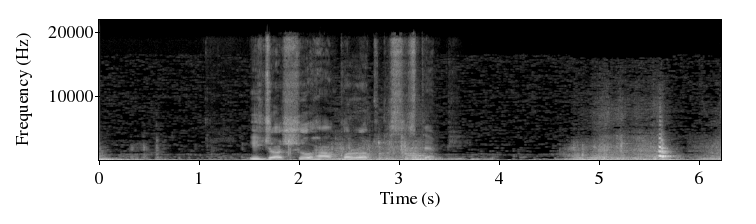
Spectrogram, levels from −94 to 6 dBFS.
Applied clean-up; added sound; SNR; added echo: none; Drawer open or close; -3 dB; none.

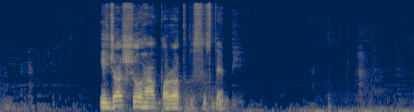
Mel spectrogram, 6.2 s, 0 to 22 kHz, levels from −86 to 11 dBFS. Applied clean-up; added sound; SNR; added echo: neural mask model DeepFilterNet 3.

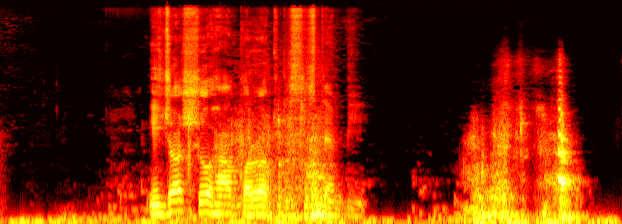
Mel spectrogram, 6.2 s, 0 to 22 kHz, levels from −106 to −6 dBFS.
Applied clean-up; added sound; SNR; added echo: neural mask model Resemble Enhance denoiser.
